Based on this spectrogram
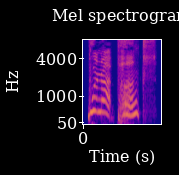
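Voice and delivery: high, loud, slow retort; angry shout. A narrator's reading. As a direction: shout back in anger. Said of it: "the heavier boy shouted angrily".

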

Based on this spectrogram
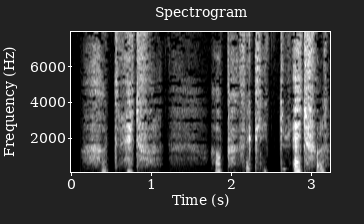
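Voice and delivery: high, hushed, breathy whimper; frightened whimper. A narrator's reading. Frightened girl to her friend in the dark, whimpering. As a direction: whimper it softly in dismay. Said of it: "whimpered Lazareline".

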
